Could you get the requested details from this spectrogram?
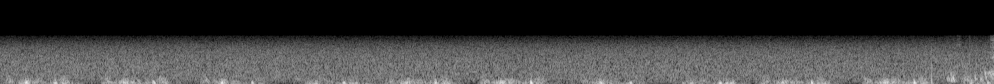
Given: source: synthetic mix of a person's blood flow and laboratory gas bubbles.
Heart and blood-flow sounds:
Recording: Doppler ultrasound of blood flow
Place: precordium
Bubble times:
9.45-9.94 s: bubbles
From the record:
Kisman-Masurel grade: 213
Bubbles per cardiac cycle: several, 3 to 8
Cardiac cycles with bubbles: 1 to 10%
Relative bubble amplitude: loud (0.450 to 0.775)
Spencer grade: 1 (occasional bubble signal discernible with the cardiac motion signal, with majority of cardiac periods free of bubbles)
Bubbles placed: anywhere in the cardiac cycle

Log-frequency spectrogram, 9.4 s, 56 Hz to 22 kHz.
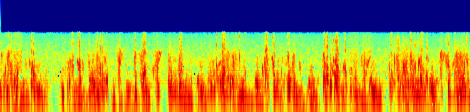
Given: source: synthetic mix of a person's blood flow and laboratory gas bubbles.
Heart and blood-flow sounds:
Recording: Doppler ultrasound of blood flow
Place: precordium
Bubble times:
0.00-0.43 s: bubbles
0.49-0.73 s: bubbles
1.21-1.69 s: bubbles
1.74-2.18 s: bubbles
2.32-2.48 s: bubbles
2.64-2.97 s: bubbles
3.02-3.25 s: bubbles
3.32-3.84 s: bubbles
4.14-4.93 s: bubbles
5.20-6.03 s: bubbles
6.42-7.42 s: bubbles
7.75-8.57 s: bubbles
8.75-9.42 s: bubbles
From the record:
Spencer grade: 4 (maximum detectable bubble signal sounding continuously throughout systole and diastole of every cardiac period, and overriding the amplitude of the normal cardiac signals)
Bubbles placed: only in the low amplitude regions of the cardiac cycle

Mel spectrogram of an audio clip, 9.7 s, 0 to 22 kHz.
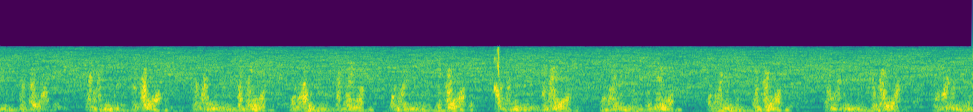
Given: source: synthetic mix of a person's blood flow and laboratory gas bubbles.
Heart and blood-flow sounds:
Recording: Doppler ultrasound of blood flow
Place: precordium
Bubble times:
4.51-4.59 s: bubbles
4.92-5.05 s: bubbles
From the record:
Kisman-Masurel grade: 112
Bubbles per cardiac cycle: 1 to 2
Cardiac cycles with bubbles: 1 to 10%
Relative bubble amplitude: moderate (0.250 to 0.450)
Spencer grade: 1 (occasional bubble signal discernible with the cardiac motion signal, with majority of cardiac periods free of bubbles)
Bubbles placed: anywhere in the cardiac cycle

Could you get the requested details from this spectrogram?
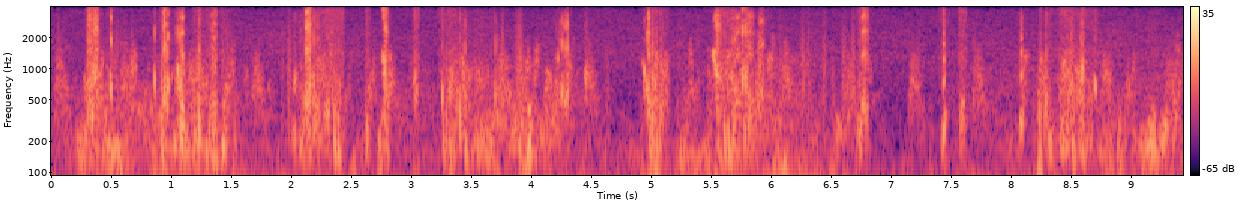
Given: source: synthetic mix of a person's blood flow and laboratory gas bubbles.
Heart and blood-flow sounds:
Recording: Doppler ultrasound of blood flow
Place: subclavian vein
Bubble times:
0.27-0.54 s: bubbles
0.83-1.48 s: bubbles
2.00-2.45 s: bubbles
2.62-2.67 s: bubbles
2.75-2.83 s: bubbles
3.01-3.08 s: bubbles
3.22-3.73 s: bubbles
4.18-4.33 s: bubbles
4.43-4.48 s: bubbles
4.92-5.15 s: bubbles
5.49-6.02 s: bubbles
6.68-6.84 s: bubbles
7.39-7.49 s: bubbles
7.55-7.63 s: bubbles
8.05-8.13 s: bubbles
8.23-8.74 s: bubbles
From the record:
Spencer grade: 3 (all of the cardiac periods contain showers or single bubble signals, but not dominating or overriding the cardiac motion signals)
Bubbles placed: anywhere in the cardiac cycle

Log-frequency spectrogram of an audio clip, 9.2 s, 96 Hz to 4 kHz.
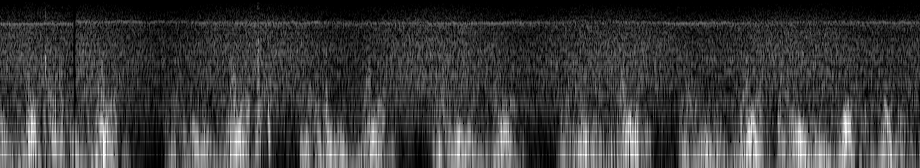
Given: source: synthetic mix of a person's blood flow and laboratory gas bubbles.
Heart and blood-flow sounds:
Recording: Doppler ultrasound of blood flow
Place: precordium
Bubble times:
0.24-0.72 s: bubbles
0.81-0.91 s: bubbles
2.55-2.75 s: bubbles
3.15-3.31 s: bubbles
From the record:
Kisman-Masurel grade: 222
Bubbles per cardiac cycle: several, 3 to 8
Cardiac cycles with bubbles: 10 to 50%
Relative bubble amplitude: moderate (0.250 to 0.450)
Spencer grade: 2 (many but less than half of the cardiac periods contain bubble signals, singularly or in groups)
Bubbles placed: anywhere in the cardiac cycle

